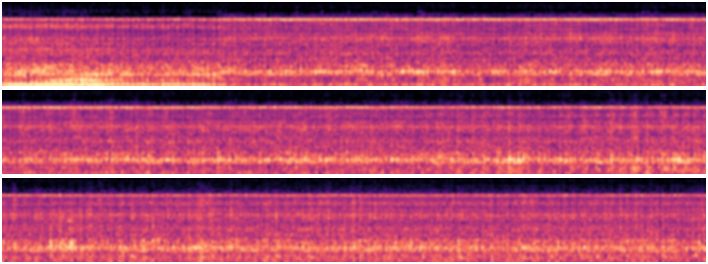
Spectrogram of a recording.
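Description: Bench milling machine running, its face cutter flattening the top of a cast cylinder block as the work feeds slowly under the spindle. A steady high whine sits over the cutting noise, and the low tone changes about three seconds in.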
